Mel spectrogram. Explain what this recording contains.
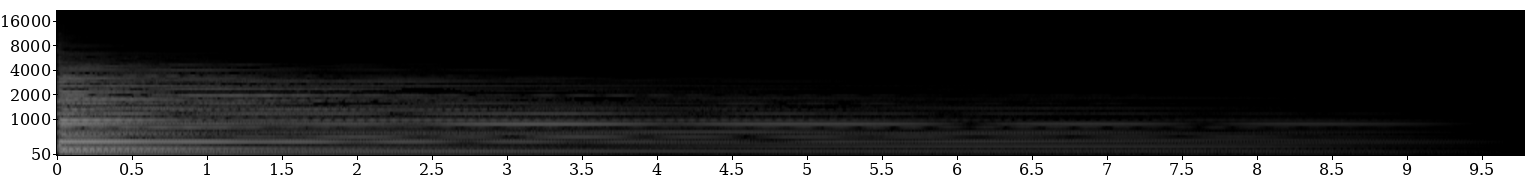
Usyd Piano Chords 03
Assorted chord oneshots played on a piano that I found at the University Of Sydney back in 2014.
Sorry but I do not remember the chords and I am not musical enough to figure them out for the file names, but they are most likely all played on the white keys.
